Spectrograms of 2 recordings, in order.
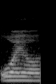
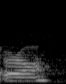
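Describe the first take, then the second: First: The word has an 'oy' vowel. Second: The word has an 'er' vowel. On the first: "instead of oil" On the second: "they say Earl"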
